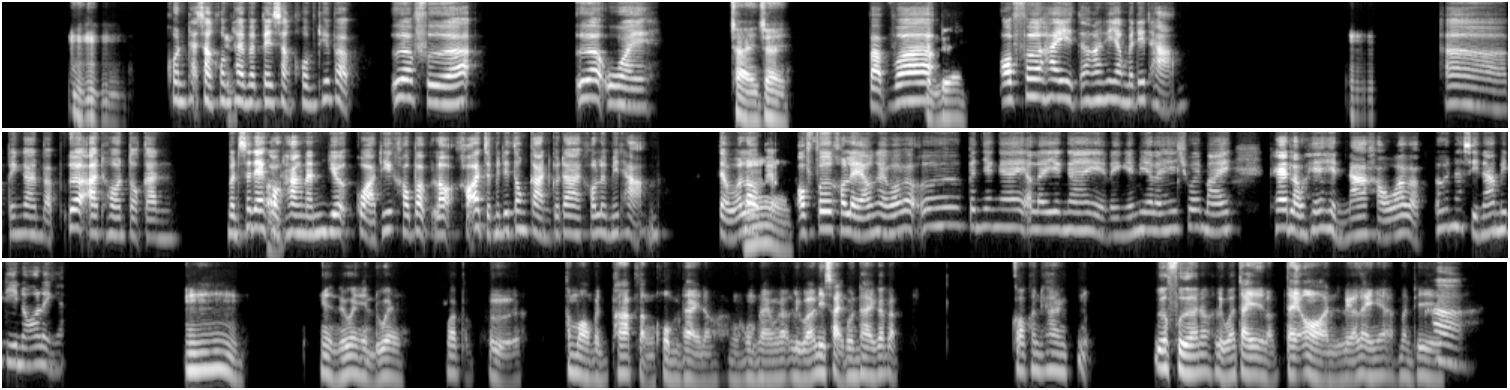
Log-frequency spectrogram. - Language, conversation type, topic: Thai, unstructured, คุณคิดว่าการขอความช่วยเหลือเป็นเรื่องอ่อนแอไหม?
- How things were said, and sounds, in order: other background noise; in English: "Offer"; in English: "Offer"; tapping; hiccup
